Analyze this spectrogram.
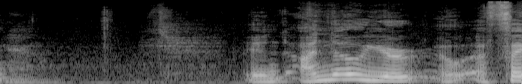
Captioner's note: none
